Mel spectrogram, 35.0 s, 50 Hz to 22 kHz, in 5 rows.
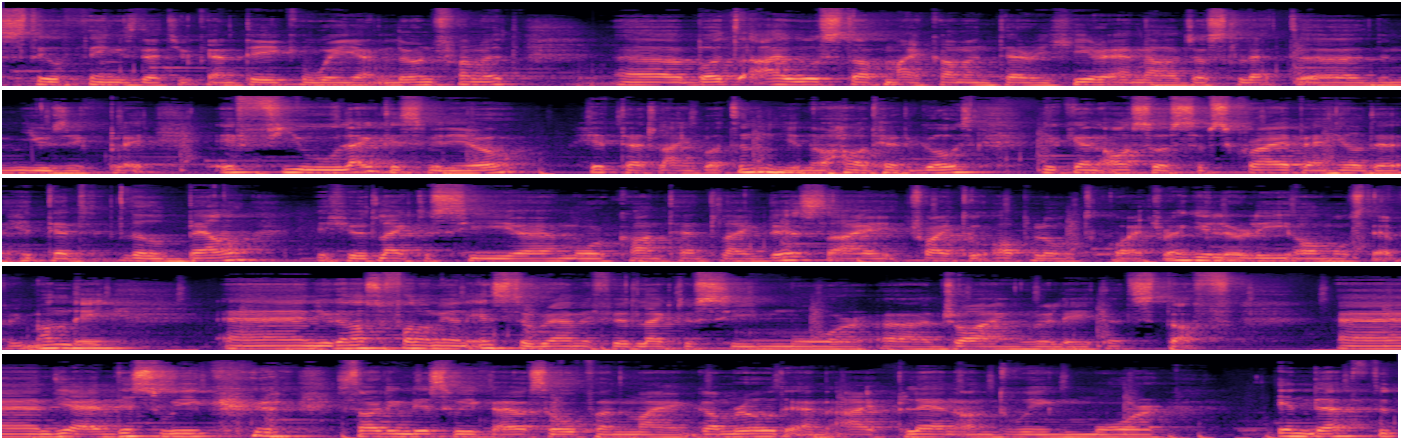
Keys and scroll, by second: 0.5 space, 1.9 space, 2.6 space, 5.3 space, 7.0 s, 8.0-10.7 typing, 12.5 space, 15.3 space, 15.9 space, 16.2 s, 17.1 space, 18.2 s, 19.2 s, 20.9 s, 22.1 space, 23.3 space, 24.3 space, 25.6-29.8 typing, 30.9-34.9 typing.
